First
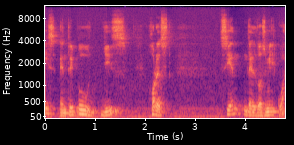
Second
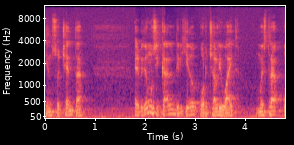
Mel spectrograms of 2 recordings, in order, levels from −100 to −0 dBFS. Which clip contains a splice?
second; 1 cut; at 1.8 s

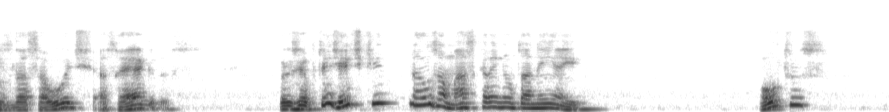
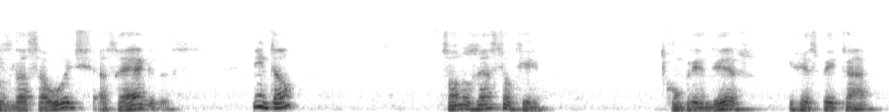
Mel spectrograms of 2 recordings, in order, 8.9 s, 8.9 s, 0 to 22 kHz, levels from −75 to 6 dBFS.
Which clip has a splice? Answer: second; 1 cut; at 2.4 s

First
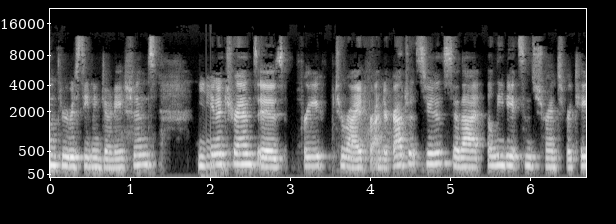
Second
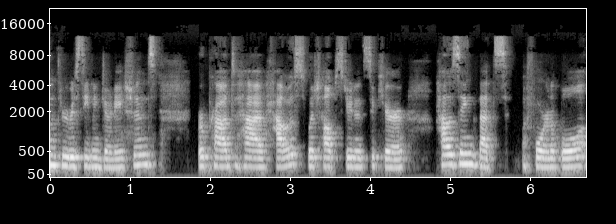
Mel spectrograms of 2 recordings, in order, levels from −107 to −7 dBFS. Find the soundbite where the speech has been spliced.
second; 2 cuts; at 1.7 s, 3.2 s

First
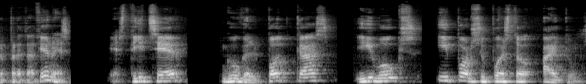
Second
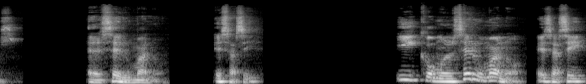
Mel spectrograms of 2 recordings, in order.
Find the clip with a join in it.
first; 1 cut; at 0.9 s

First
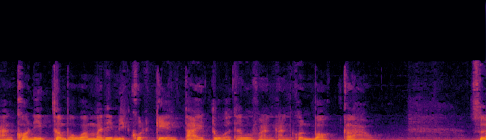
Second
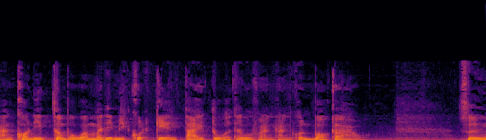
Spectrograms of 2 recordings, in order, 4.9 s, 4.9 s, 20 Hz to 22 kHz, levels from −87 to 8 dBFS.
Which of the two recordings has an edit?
second; 1 cut; at 3.3 s

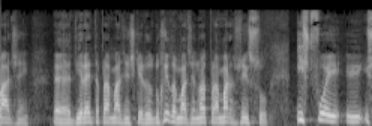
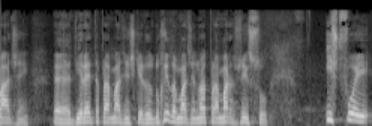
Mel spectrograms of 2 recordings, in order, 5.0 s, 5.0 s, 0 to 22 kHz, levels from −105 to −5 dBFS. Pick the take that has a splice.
first; 1 cut; at 3.8 s

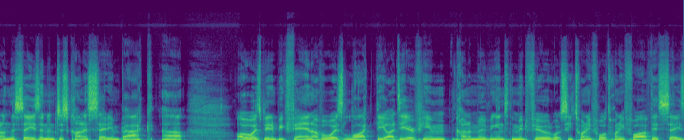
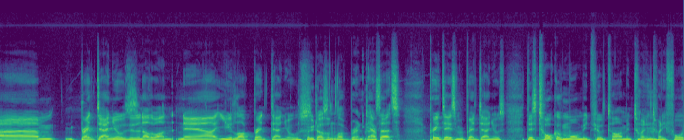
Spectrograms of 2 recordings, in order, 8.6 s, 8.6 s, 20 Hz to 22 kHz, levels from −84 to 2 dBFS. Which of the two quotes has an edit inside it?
second; 1 cut; at 4.7 s

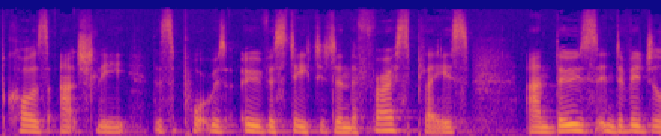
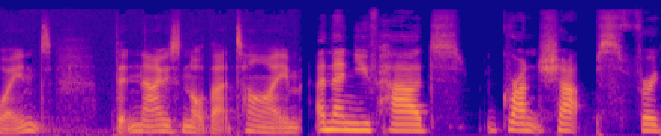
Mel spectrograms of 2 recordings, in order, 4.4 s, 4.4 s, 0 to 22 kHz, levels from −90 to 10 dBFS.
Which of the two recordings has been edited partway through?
second; 1 cut; at 2.1 s

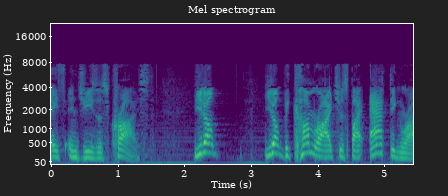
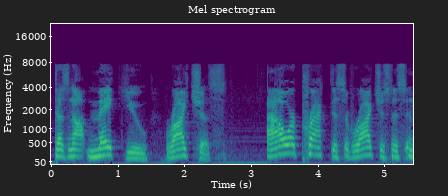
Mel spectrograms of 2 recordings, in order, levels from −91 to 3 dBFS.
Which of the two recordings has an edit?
second; 1 cut; at 3.1 s

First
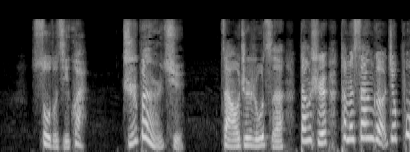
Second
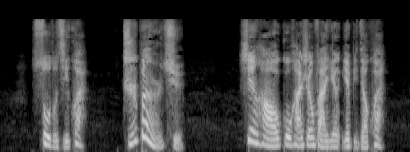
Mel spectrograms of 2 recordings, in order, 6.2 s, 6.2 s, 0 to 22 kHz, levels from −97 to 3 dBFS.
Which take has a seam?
first; 1 cut; at 3.2 s

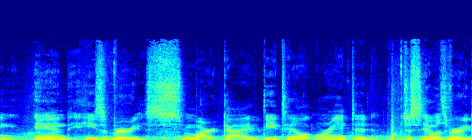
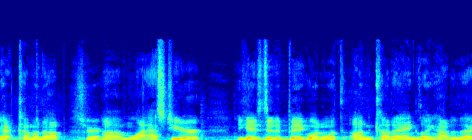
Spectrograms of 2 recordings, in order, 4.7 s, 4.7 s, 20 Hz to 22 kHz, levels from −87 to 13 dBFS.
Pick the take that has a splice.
first; 1 cut; at 2.6 s

